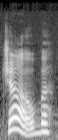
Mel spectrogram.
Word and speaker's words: Job: Magi or the star job pronounced job was your basic nice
